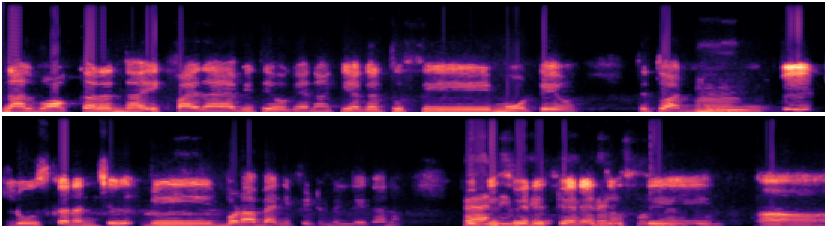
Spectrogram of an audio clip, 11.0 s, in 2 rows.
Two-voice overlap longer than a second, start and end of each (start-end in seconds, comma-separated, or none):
8.6-10.3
